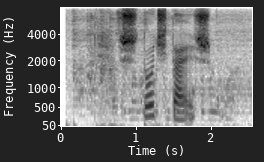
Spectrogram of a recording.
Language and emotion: Russian, neutral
